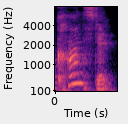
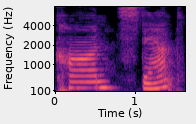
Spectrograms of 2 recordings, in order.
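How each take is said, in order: First: The second vowel is reduced to a schwa. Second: The second vowel is a full short vowel. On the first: The speaker calls it right. "it's saying it's schwa sound" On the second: The speaker calls it wrong. "I'm going to try the short sound first"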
